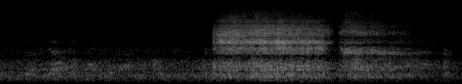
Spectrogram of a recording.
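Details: Agonal breathing (gasping) after the patient's heart has stopped beating: a quiet pause, then a loud harsh gasp and a fading second breath; resuscitation should start immediately.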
